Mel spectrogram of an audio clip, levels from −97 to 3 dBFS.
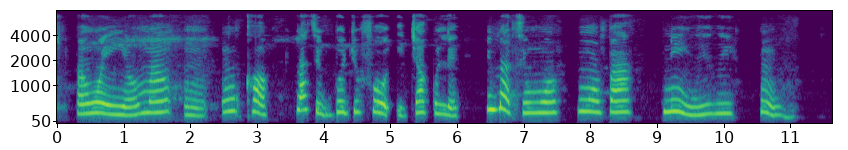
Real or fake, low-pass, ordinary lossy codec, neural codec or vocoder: real; 7.2 kHz; none; none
